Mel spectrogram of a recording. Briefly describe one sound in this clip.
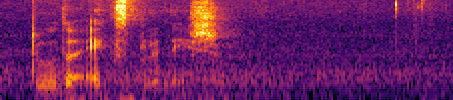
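A middle-aged woman speaks calmly into a close microphone.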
